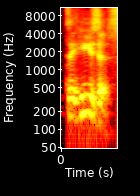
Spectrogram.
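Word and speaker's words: De Jesus: No, I pronounced Noel's surname wrong. He said it's Noel Dehesus. Sorry about that. I pronounced the G when I shouldn't have done.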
